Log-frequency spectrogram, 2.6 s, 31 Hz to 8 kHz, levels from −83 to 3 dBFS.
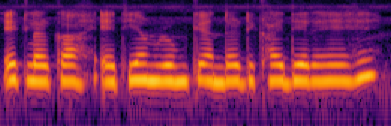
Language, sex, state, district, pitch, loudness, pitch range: Hindi, female, Assam, Hailakandi, 230 Hz, -17 LUFS, 225-235 Hz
